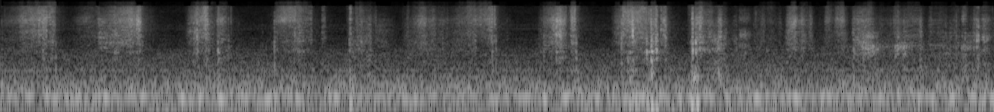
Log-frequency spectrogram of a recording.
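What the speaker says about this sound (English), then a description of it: "Getting lovely ASMR of cards shuffling today from a rune reader" Tarot-style cards shuffled by hand during a rune reading, a close, continuous papery riffling and rubbing with repeated bursts, intimate and fairly loud, with no talking.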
